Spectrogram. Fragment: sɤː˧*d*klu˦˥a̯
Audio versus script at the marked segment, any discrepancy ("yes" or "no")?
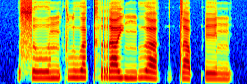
yes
